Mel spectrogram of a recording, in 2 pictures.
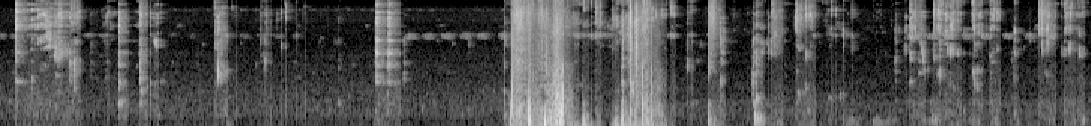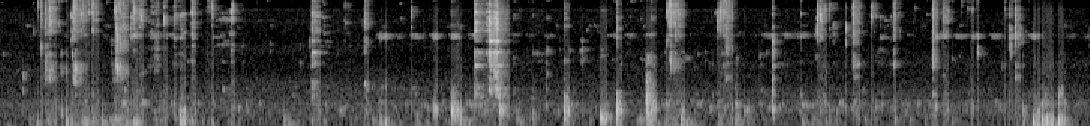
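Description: A metal spoon clinks and scrapes against a plate.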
